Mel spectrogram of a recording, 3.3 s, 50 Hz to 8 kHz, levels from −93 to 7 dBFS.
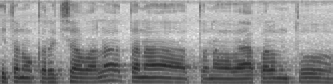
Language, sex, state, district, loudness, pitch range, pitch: Telugu, male, Andhra Pradesh, Anantapur, -14 LUFS, 130-145 Hz, 140 Hz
